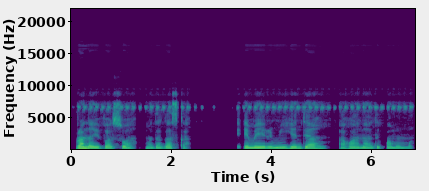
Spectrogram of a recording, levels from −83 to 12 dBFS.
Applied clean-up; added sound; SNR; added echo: none; none; none; none.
